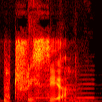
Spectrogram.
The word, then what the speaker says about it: Patricia: realized I was mispronouncing it in French it's pronounced Patricia so like Ace rather than sh in the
